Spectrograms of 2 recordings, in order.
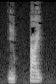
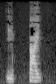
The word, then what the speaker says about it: いっぱい: いっぱい的发音有点难。 – いっぱい这个词里有促音，促音用小的つ来表示，发音的时候要屏住呼吸，停顿一拍。好，我们来练习一下。 – いっぱい。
